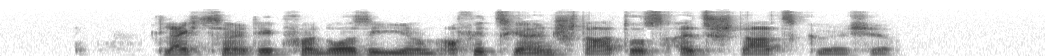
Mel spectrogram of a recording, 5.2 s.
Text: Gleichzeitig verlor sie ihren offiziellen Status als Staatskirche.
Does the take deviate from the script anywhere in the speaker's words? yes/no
no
